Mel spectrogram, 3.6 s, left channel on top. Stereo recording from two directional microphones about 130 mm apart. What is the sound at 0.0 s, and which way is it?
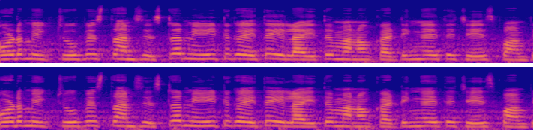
A woman's voice, 45° right (ahead or behind).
